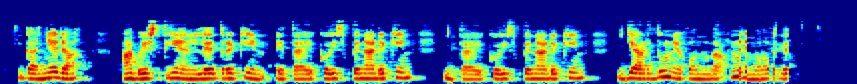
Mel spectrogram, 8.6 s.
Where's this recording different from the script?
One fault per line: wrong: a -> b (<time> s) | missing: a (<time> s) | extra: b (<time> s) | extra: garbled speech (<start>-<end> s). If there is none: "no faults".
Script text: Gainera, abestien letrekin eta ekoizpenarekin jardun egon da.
extra: eta ekoizpenarekin (4.5 s)
extra: garbled speech (7.3-7.9 s)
